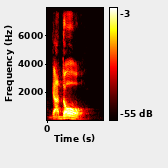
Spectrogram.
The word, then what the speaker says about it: gadol: That word in Hebrew, great, is pronounced gadol.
